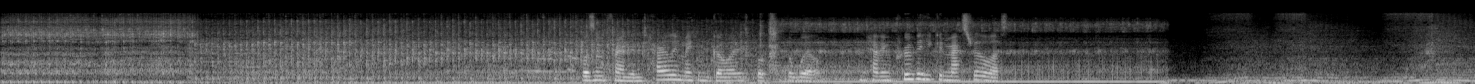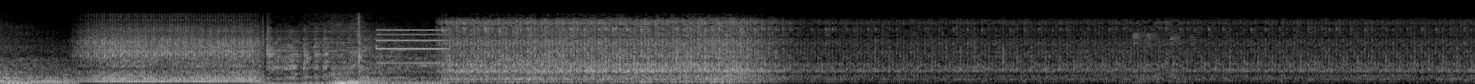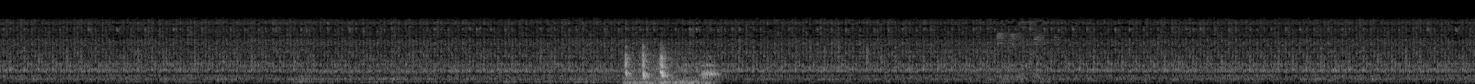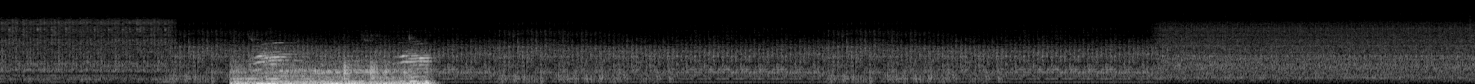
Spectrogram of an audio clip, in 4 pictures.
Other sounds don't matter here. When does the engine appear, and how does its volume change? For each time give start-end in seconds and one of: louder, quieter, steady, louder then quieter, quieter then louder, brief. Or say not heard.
0.0-58.9 quieter.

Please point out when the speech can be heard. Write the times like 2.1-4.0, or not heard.
5.8-10.1.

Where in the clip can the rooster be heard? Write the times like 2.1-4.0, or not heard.
not heard.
